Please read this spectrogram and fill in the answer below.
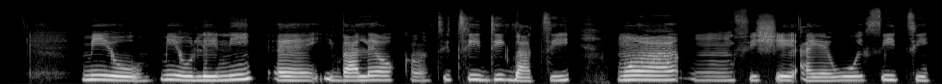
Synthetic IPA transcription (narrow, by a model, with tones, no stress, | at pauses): mĩ˧o˨mĩ˧o˨le˨nĩ˨˦ɛ˦˨i˨ba˨lɛ˨˦ɔ˧kã˧ti˨˦tʰi˦di˦ɡ͡ba˨ti˨˦ | w̃ɔ̃˦˧fi˧ʃe˧a˨jɛ˨wo˧˦˧si˦˨ti˧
